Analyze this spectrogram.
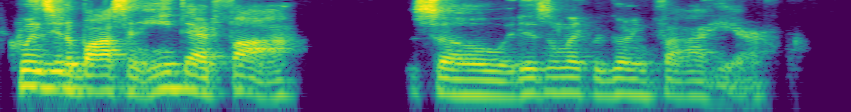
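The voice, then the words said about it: Strong Boston accent. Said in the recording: “there goes the full Boston accent ... I actually do control my R's when I talk to folks”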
